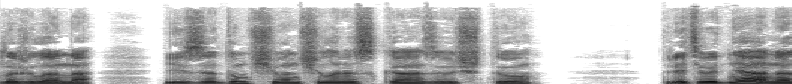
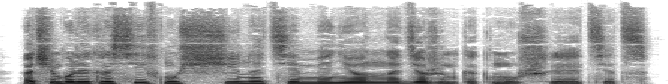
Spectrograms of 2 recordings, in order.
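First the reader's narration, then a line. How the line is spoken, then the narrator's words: Sighing. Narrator (Russian): Вздохнув, она сказала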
